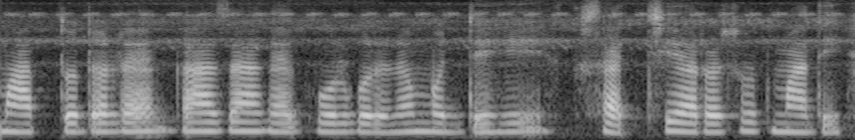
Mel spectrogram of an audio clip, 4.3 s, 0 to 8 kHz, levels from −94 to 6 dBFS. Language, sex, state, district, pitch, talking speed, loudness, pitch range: Chakma, female, Tripura, Dhalai, 185 Hz, 170 wpm, -20 LUFS, 180-190 Hz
